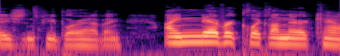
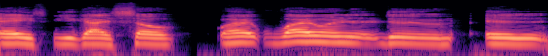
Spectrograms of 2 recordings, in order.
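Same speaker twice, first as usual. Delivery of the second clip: mock drunk speech, slow and slurred. Imitating own earlier recorded voice: imitating own slurred drunk speech. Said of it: "it's just a lot slower and it sounds stupid".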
